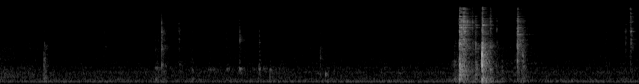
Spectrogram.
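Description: Light kitchen handling on a countertop: faint ticks, then a quick cluster of sharp clicks and clinks about four and a half seconds in as a skewered mango is set into a clear cup and a hand lime squeezer is picked up, over a low steady hum.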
